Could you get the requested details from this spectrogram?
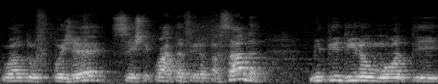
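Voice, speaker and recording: Amid noticeable background noise and audible room echo, a man speaks at a fairly slow pace in a fairly high pitch. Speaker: videomaker and poetry enthusiast. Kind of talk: interview.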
